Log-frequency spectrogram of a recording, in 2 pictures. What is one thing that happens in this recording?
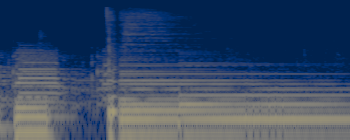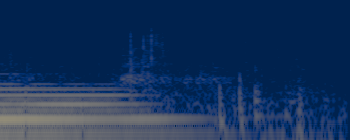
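A band plays a final chord on electric guitars and drums that rings out and fades.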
